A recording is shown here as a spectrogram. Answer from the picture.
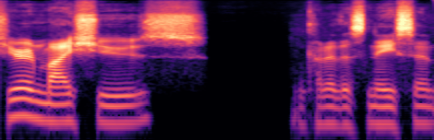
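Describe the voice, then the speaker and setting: A normal speaking voice moves at a fairly quick pace in a very clean, dry, close recording with no echo and a silent background. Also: man. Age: 40s. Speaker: podcast host, sports team CEO. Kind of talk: interview hosting. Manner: upbeat.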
